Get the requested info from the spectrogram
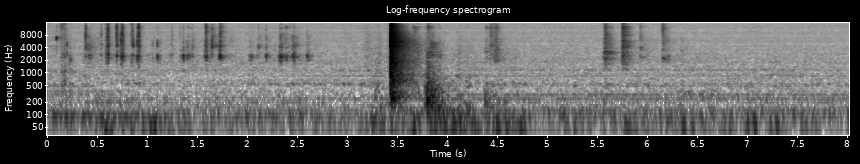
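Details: Scattered light clicks and scratches in a small indoor room, broken by one sharp knock, with no animal call.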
